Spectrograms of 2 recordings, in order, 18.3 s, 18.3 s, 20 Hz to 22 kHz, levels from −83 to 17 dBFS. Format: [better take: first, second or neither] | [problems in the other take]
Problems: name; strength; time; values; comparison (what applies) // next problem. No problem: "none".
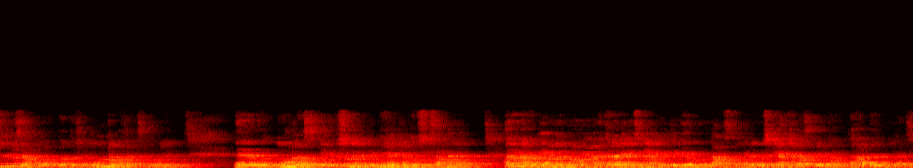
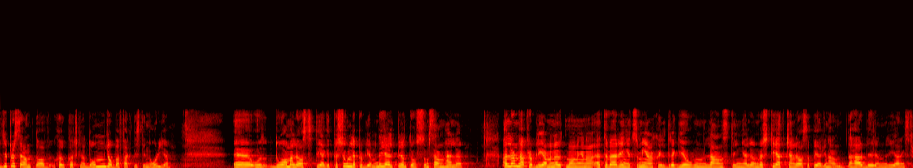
second | background sound (Bowed string instrument); 11 dB below the speech // room echo; dies away in 2.2 s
